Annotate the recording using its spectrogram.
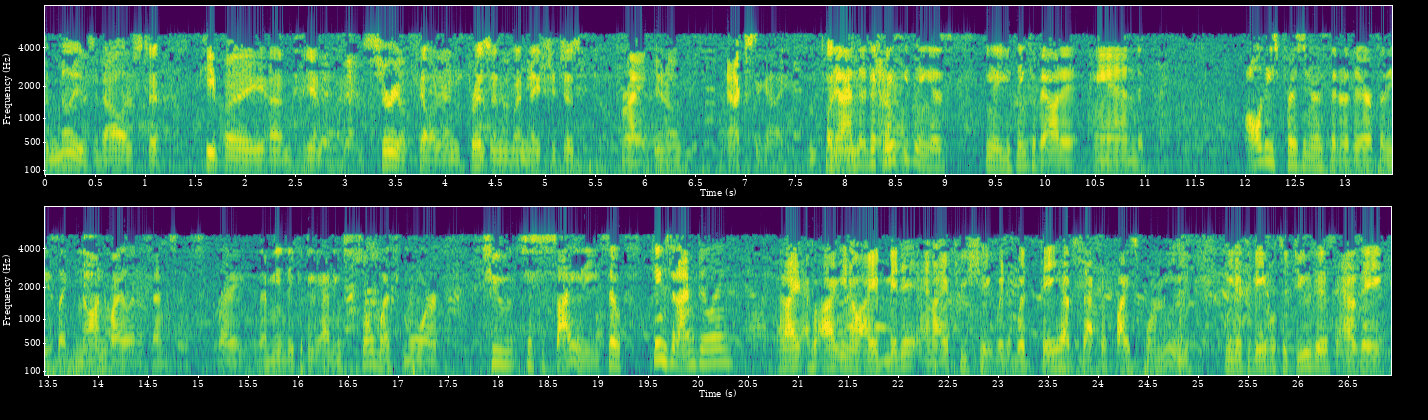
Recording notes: on location Lunetta All Day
